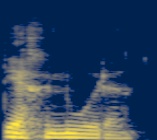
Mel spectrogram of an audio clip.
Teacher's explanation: Another feature of the Carioca accent is the pronunciation of certain R's with a guttural sound, as in the word ternura.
